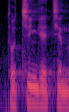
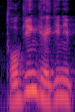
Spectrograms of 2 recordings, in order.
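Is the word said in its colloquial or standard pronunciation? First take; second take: colloquial; standard. First: It is said in the colloquial pronunciation. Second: It is said in the standard pronunciation. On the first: "우리가 말 발음 때문에 그렇게 하는데" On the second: "표준말이라 이러더라고요"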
